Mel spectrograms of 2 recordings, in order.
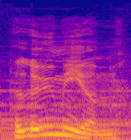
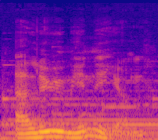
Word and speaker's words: aluminium: aluminum I say aluminum what about the rum alumium if you're going to pronounce it like that you need to get the rum in there come on folks they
